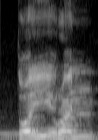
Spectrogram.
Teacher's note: توئی رن میں ہم نے تو کو نہیں کھینچنا، اس کی وجہ کیا ہے؟ کیونکہ اس میں یا لین استعمال ہو رہا ہے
